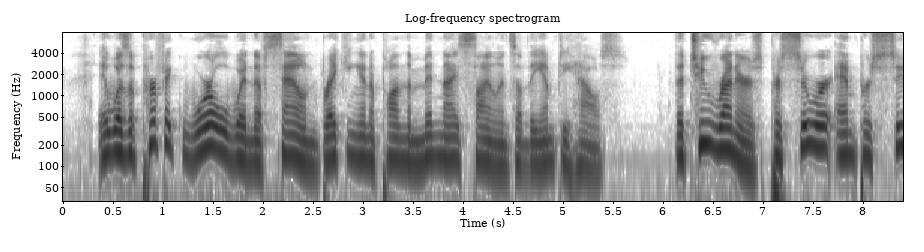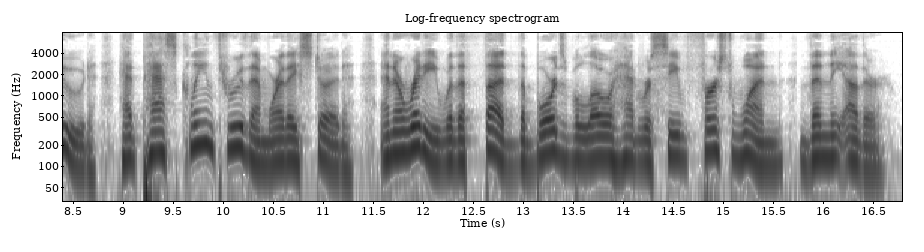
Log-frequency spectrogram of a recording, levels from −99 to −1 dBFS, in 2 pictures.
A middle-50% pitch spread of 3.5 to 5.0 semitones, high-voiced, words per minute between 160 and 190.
No: average, 4.5 semitones; low, 130 Hz; average, 165 wpm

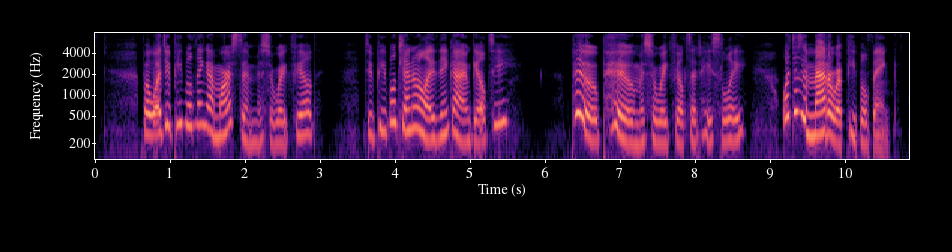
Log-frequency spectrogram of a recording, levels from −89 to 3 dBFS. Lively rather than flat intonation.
Yes: wide, 7.8 semitones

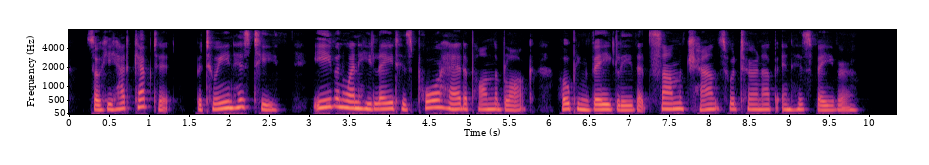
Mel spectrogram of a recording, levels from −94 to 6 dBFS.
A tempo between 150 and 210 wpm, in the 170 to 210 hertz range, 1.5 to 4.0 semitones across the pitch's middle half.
Yes: average, 170 wpm; medium, 185 Hz; average, 2.9 semitones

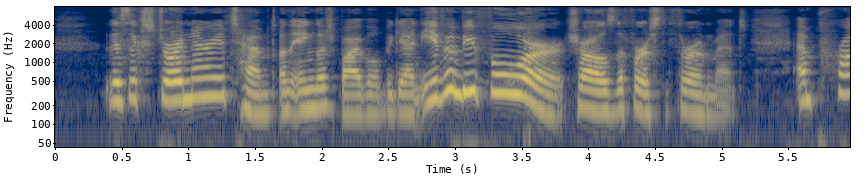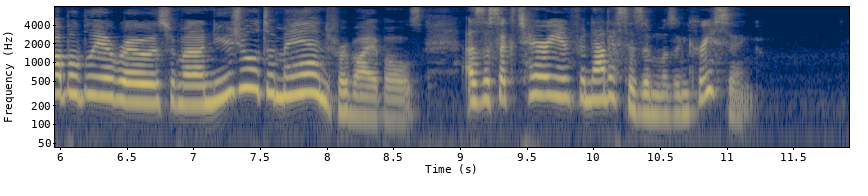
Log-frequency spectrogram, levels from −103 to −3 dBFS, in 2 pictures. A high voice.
Yes: high, 235 Hz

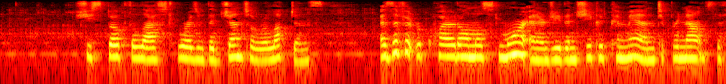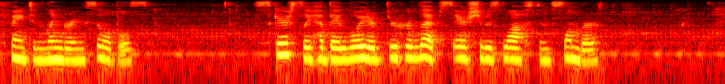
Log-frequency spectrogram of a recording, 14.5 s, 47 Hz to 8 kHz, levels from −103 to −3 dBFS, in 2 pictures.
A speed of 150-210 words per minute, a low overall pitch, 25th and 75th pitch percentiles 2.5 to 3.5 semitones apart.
No: average, 165 wpm; high, 230 Hz; average, 2.8 semitones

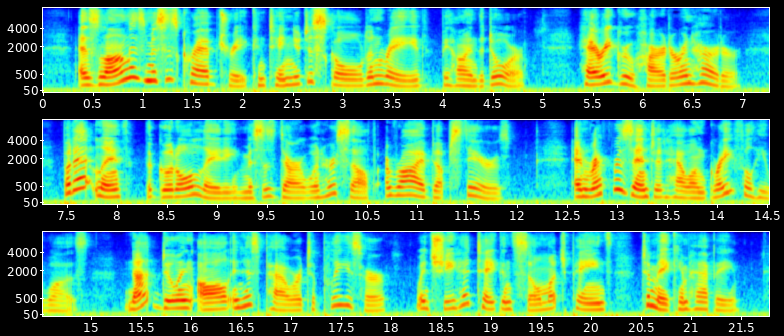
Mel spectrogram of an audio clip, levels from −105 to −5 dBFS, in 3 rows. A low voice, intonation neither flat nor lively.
No: medium, 185 Hz; average, 4.9 semitones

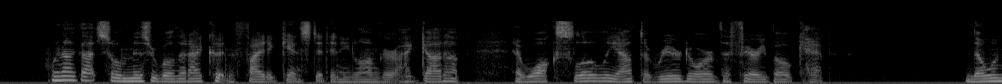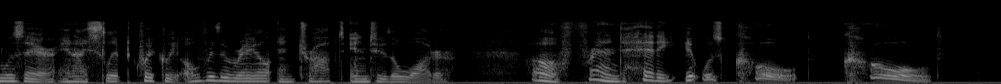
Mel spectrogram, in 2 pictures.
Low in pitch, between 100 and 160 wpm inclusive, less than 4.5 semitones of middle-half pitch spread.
Yes: low, 130 Hz; average, 155 wpm; average, 3.6 semitones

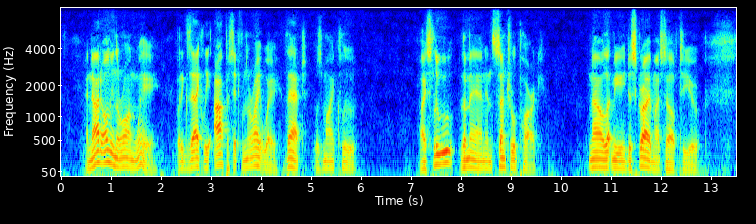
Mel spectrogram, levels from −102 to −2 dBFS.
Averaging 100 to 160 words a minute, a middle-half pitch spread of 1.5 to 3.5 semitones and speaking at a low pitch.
No: average, 140 wpm; average, 4.1 semitones; low, 100 Hz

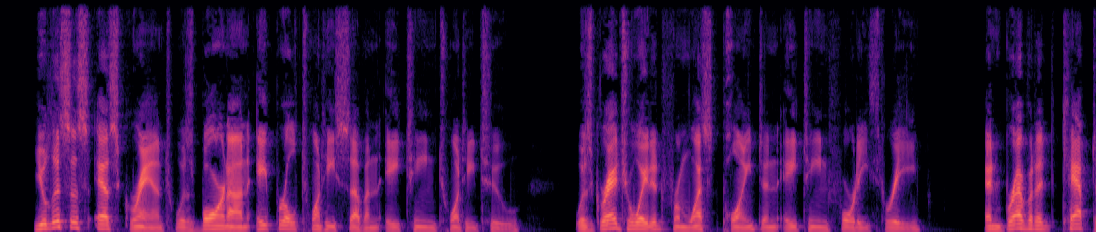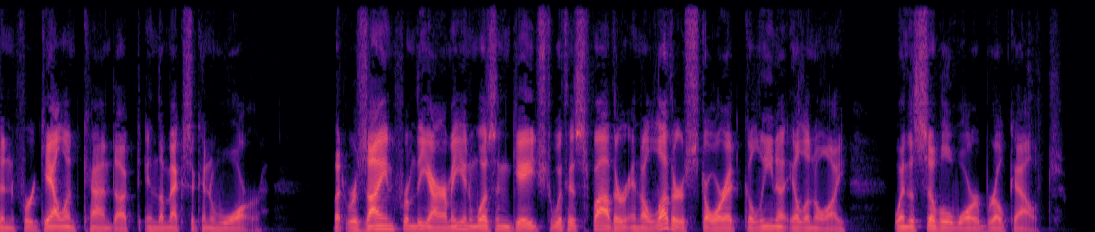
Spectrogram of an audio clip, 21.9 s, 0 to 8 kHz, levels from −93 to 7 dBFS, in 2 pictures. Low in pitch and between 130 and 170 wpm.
Yes: low, 105 Hz; slow, 135 wpm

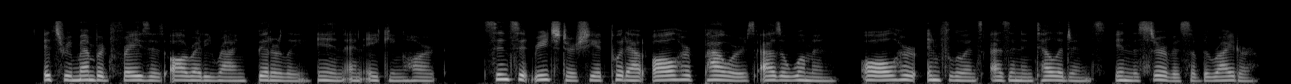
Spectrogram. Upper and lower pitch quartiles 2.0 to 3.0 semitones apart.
Yes: narrow, 2.4 semitones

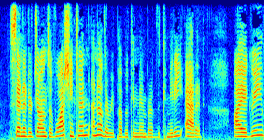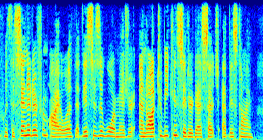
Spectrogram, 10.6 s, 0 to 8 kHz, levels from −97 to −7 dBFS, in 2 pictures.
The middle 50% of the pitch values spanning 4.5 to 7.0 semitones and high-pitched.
No: average, 4.1 semitones; high, 220 Hz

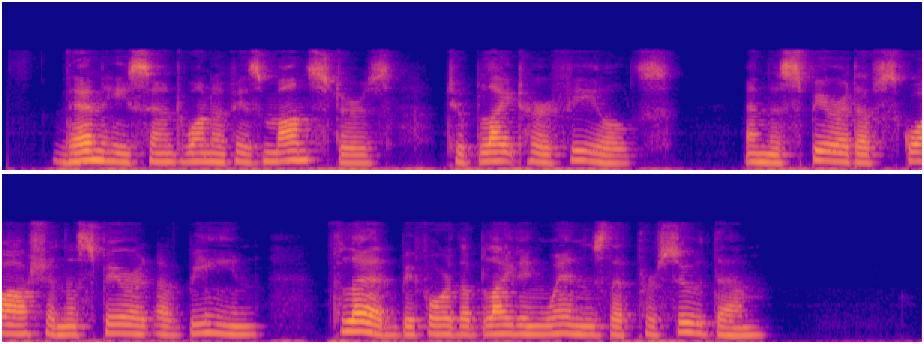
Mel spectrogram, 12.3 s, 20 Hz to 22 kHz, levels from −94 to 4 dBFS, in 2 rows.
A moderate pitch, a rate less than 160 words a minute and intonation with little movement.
Yes: medium, 160 Hz; average, 140 wpm; narrow, 2.3 semitones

